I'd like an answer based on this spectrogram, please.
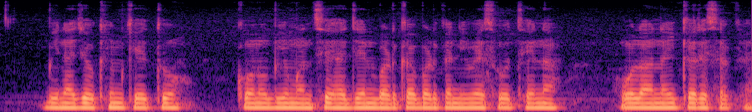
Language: Chhattisgarhi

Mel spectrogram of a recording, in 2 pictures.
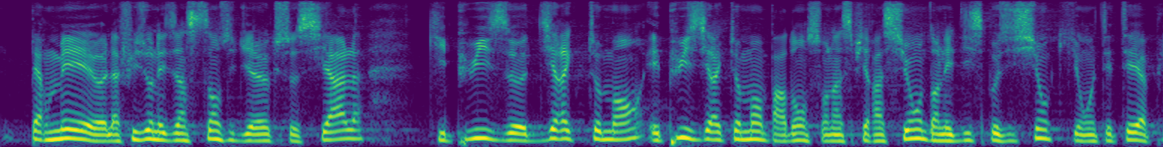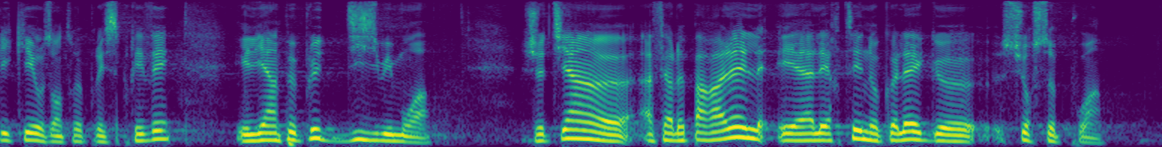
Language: French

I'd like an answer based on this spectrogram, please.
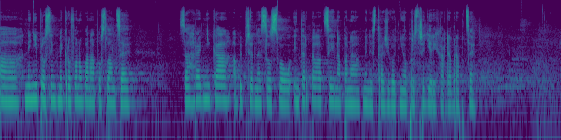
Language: Czech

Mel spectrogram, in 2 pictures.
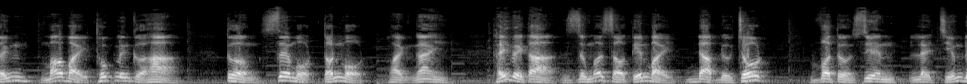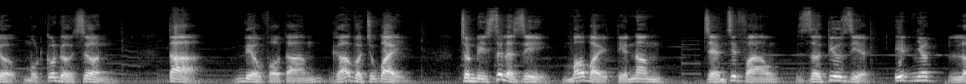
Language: Vietnamese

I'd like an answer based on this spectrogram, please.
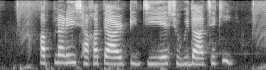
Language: Bangla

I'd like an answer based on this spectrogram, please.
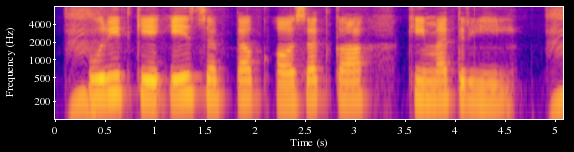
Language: Chhattisgarhi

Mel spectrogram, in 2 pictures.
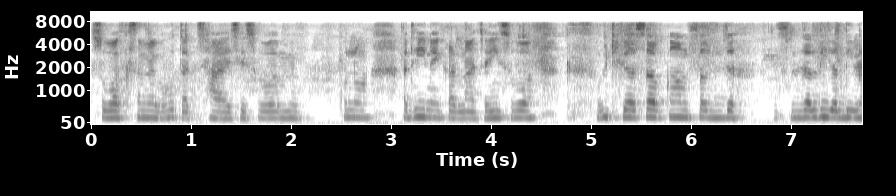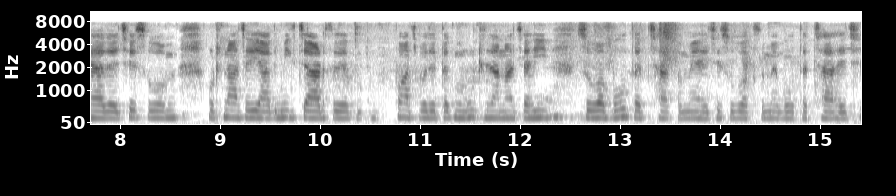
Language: Maithili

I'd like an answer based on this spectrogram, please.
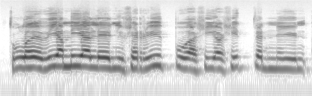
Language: Finnish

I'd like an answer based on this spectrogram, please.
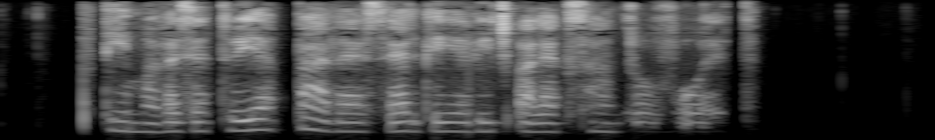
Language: Hungarian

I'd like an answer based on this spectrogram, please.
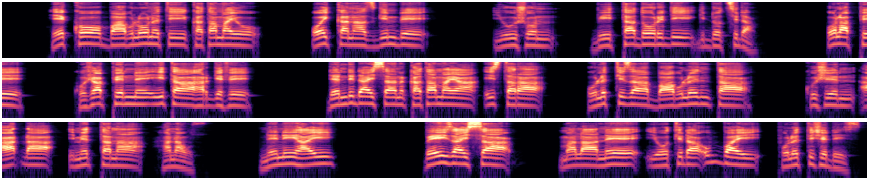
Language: Gamo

